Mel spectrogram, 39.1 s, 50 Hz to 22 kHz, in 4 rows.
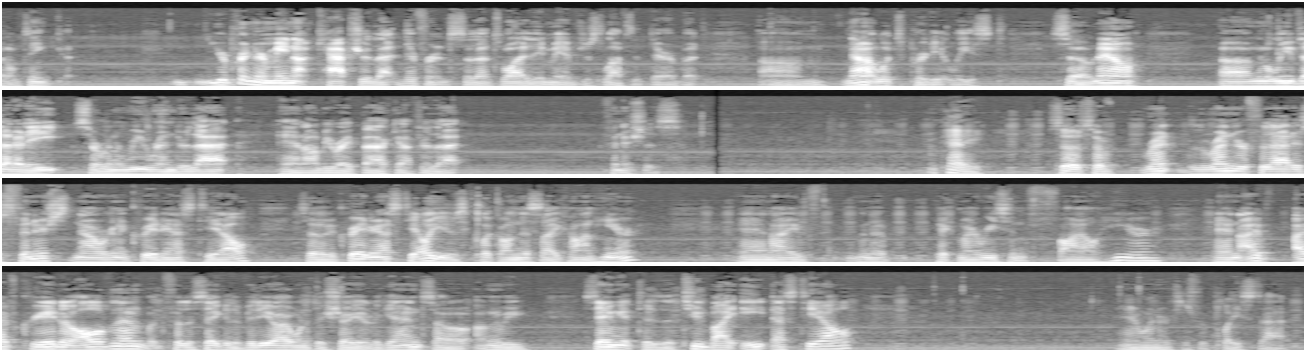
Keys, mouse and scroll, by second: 0.2-1.4 drag, 1.5 click, 3.1 click, 5.3 click, 6.1 click, 10.9 F6, 15.1 click, 23.1 click, 25.5 click, 27.1 click, 31.7 click, 36.3 click, 37.7 click.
